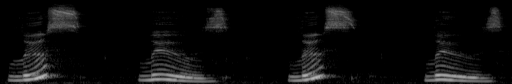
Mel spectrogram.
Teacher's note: One is that the vowel is elongated. We have the same vowel in both words, ooh, ooh, but one is longer than the other.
